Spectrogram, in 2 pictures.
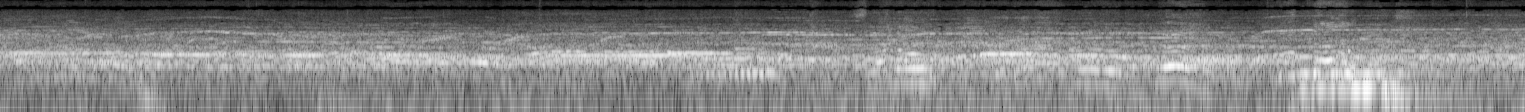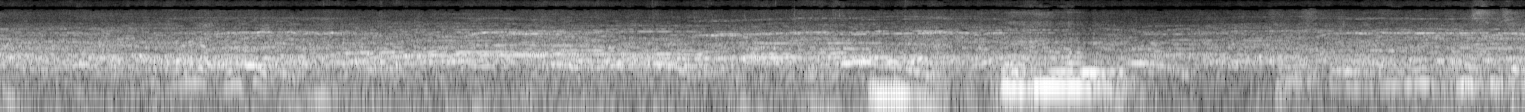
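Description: A live band plays loudly on an outdoor stage.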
